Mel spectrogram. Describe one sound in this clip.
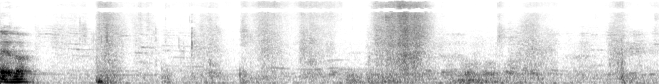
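Fabric rustles as it is handled and folded.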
